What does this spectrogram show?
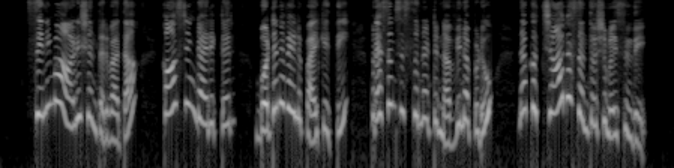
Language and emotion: Telugu, happy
